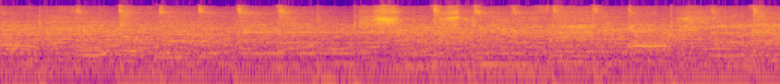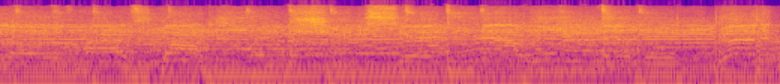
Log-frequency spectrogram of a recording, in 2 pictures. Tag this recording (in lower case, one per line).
music
singing
rock music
